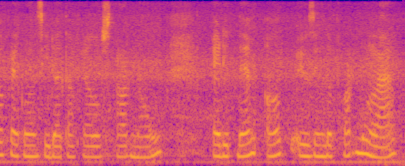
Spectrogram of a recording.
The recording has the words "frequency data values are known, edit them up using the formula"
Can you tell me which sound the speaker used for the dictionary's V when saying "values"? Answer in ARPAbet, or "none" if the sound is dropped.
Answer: F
